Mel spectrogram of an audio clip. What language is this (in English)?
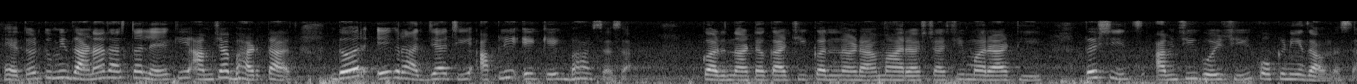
Konkani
